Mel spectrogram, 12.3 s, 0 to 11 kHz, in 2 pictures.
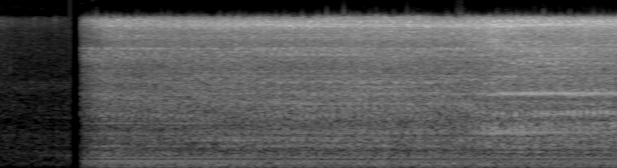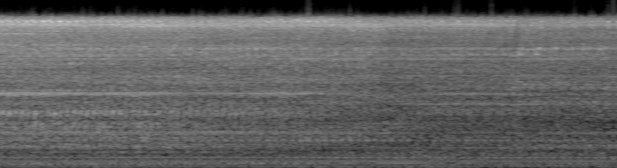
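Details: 2007 BMW 335i (E90 N54), warmed up, after replacing the alternator clutch pulley to cure a warm engine-bay rattle: smooth, even idle with steady low drone and no rattle or ticking; normal idle.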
